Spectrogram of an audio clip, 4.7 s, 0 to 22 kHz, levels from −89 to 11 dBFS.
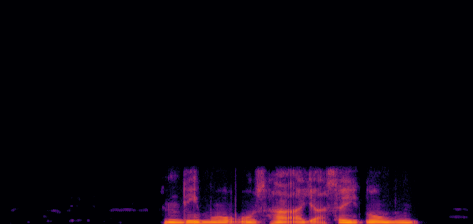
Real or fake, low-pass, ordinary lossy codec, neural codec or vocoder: fake; 5.4 kHz; Opus, 32 kbps; codec, 16 kHz, 4 kbps, X-Codec, WavLM features, trained on Multilingual LibriSpeech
